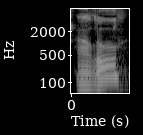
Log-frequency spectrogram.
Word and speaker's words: Halushchenko: Herman Halushchenko. Yeah, like this. That's a pretty tough name, the last name, I mean, to pronounce. Halushchenko.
